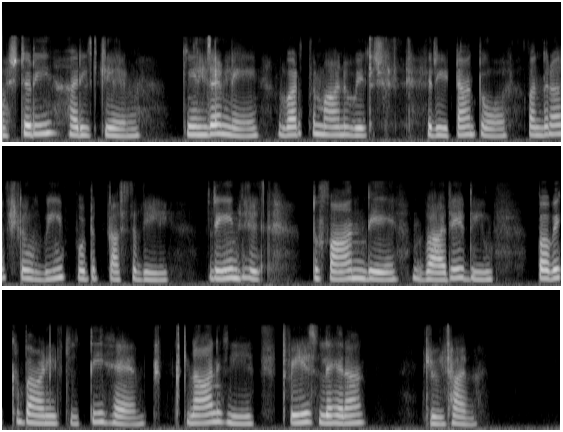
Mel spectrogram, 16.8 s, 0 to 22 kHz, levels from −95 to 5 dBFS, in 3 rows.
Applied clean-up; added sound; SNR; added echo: neural diffusion model UNIVERSE++.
